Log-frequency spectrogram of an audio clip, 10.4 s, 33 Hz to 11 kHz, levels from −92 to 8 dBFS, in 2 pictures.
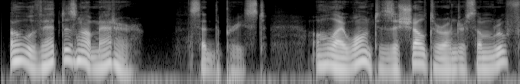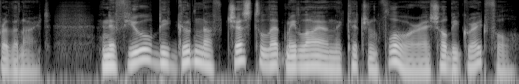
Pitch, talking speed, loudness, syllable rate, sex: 115 Hz, 230 wpm, -20 LUFS, 5.3 syllables/s, male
